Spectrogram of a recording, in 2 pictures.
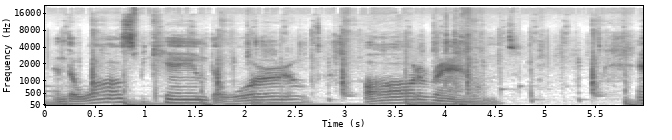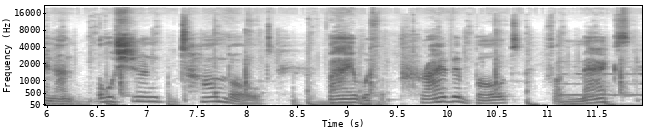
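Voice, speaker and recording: Very low-voiced woman reading a bedtime story. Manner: dramatic, with emphasized words and drawn-out phrases. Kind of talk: expressive bedtime picture-book reading. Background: music.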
